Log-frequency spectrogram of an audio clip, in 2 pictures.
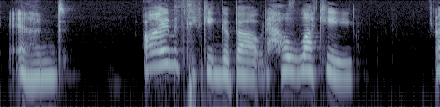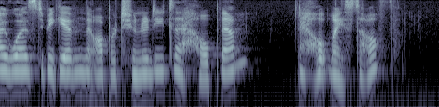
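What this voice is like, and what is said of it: Tearful, emotional voice. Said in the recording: “as I get emotional ... Even as I cry”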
